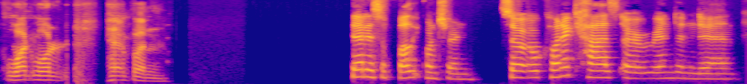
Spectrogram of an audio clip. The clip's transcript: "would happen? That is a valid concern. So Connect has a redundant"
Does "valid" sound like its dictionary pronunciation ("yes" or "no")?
no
